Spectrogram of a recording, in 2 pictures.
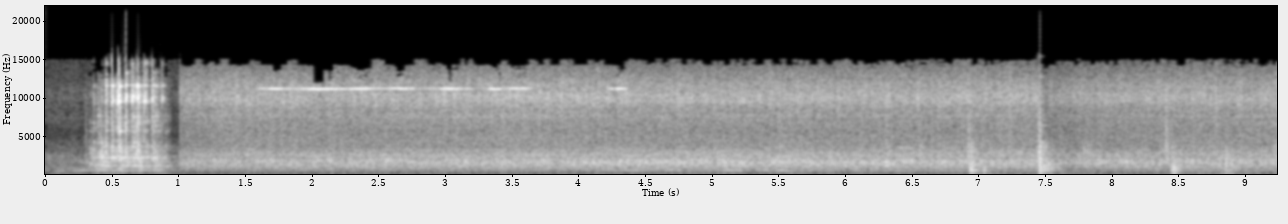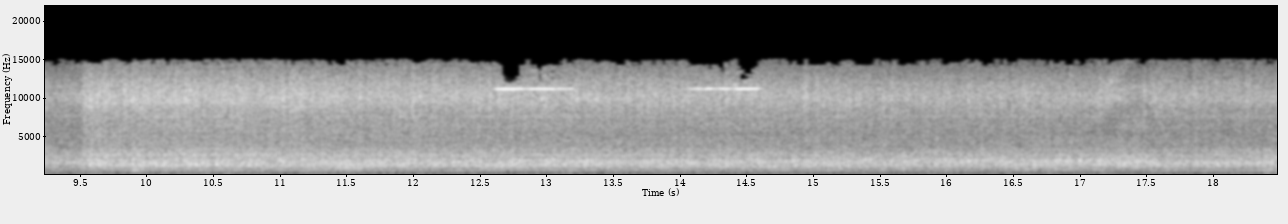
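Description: A chain clatters briefly at the start, then a Humvee's diesel engine runs steadily as it drives up the ramps onto the trailer, with a few sharp knocks about halfway through and a low hum joining the engine a little later.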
